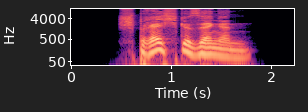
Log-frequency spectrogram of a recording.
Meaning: dative plural of Sprechgesang
- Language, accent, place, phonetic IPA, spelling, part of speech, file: German, Germany, Berlin, [ˈʃpʁɛçɡəˌzɛŋən], Sprechgesängen, noun, De-Sprechgesängen.ogg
